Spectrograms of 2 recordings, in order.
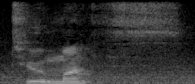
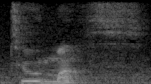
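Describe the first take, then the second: First: The two words are joined together smoothly. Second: The two words are joined and said faster. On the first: "now let's put it together a little bit more" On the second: "Move it up a little bit in speed"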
